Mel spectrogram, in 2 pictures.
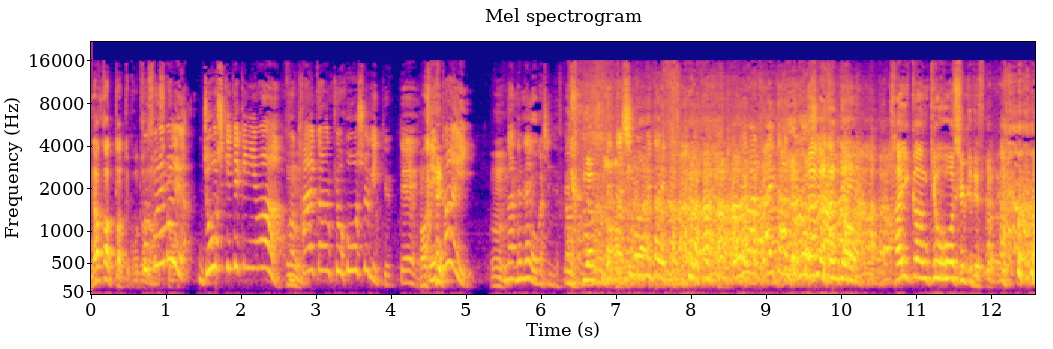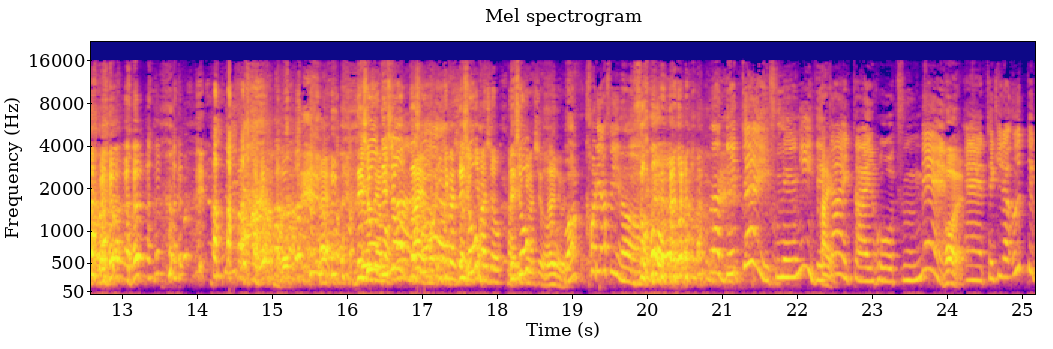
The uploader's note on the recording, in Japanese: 公開収録。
